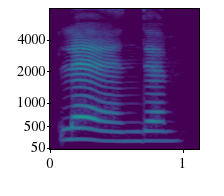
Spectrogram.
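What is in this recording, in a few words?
"leende", female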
